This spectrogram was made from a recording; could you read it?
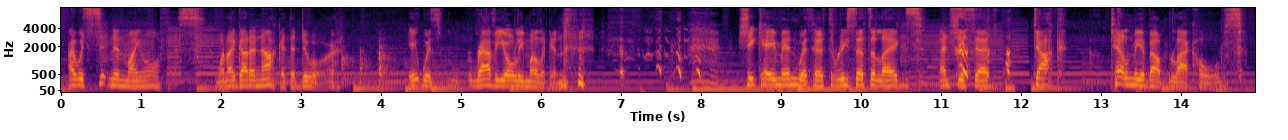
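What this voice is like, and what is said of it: Noir detective narrator accent. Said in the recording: “a good accent of some sort ... It's my noir accent.”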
